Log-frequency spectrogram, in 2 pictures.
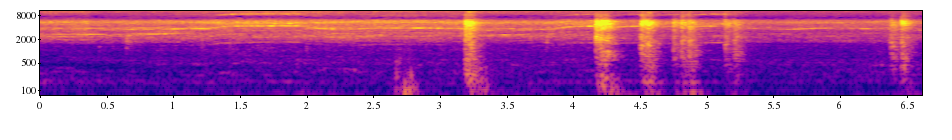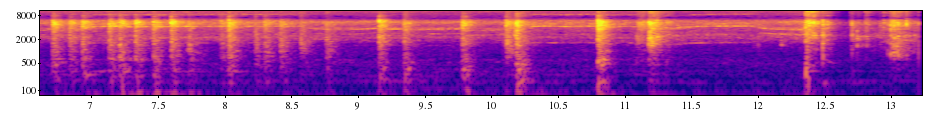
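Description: Small coaxial-rotor toy RC helicopter flying, its electric motors and rotors giving a steady high whine that wavers slightly in pitch. From about three seconds in, repeated sharp clicks and knocks cut through it.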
